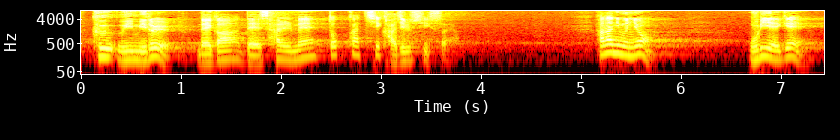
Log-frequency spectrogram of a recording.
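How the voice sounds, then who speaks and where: A man preaching with a lively, rising and falling voice, asking his listeners questions and acting out the quoted lines. His voice rings with a long reverb through a church hall. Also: fairly high pitch. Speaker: speaker at a church women's retreat. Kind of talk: sermon-style lecture.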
